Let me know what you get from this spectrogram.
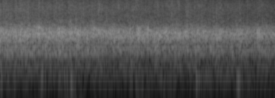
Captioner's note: audience applauds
